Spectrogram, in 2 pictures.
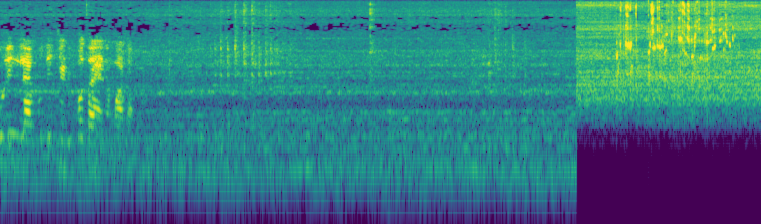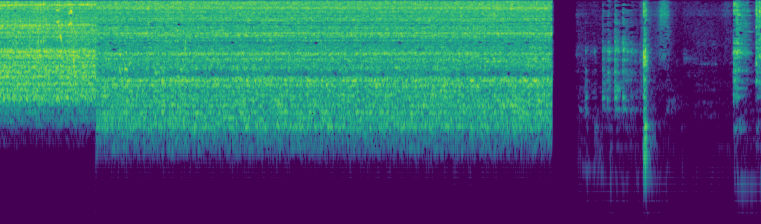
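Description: Steady hiss of the LPG gas burner under a large aluminium pot of heating almond milk, with a voice briefly at the start. The hiss changes character abruptly twice and cuts off shortly before the end.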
